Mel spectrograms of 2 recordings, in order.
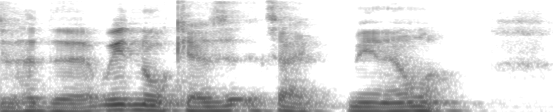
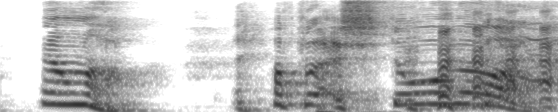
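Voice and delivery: very high, shrill, long drawn-out hollered shout; 7 dB louder than usual. Retelling calling out to someone at the counter: retelling a shout. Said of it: "and I'm shouting".

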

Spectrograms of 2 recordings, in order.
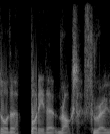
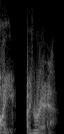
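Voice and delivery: high, half-whispered call from a distance; 9 semitones higher than usual. Retelling calling to Oryk from far away, a whisper-shout. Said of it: "I kind of whisper shout at Oryk".

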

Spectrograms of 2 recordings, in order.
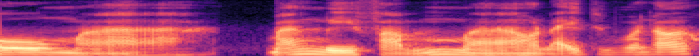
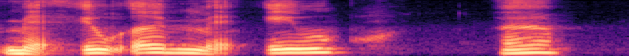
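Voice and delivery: very high, drawn-out, wheedling, whiny coaxing; 11 semitones higher, 4 dB louder than usual. Acting out someone who turns clingy once calm: mock-whiny, coaxing voice. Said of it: "nó lại nhõng nhẽo".

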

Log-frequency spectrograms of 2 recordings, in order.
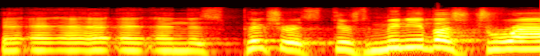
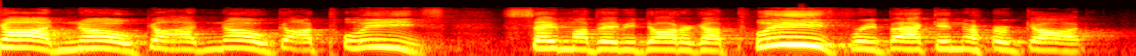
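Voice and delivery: play-acted desperate, all-out begging plea. Retelling her dad's words while someone tried CPR, imitating pleading to God. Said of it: "he's just pleading to God".

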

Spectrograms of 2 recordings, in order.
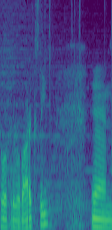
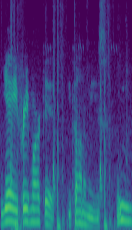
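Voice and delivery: high, fake, mock-cheery yay. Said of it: "That's sarcasm".

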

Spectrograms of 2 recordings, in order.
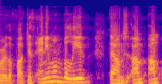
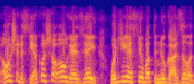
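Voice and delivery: sarcastic remark; 2 semitones higher than usual. Retelling how they answered pot shots with a joke: retelling own sarcastic joke. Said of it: "make it some kind of sarcastic joke".

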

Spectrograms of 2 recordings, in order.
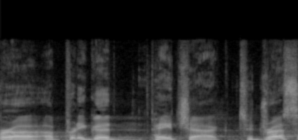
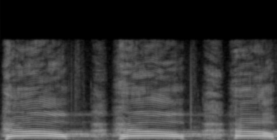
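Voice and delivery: mock, very high, shrill, loud frantic yell; 5 dB louder than usual. Telling a joke, acting out a trapped character calling out: retelling a yell for help. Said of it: "he just yells out".

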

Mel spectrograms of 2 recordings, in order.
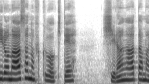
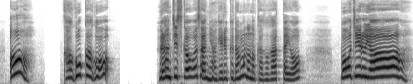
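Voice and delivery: put-on bright, amused, high, ringing young woman's cry; 6 semitones higher, 7 dB louder than usual. A narrator reads the daughter crying out after getting into the car, a sudden shout. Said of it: "それに混じってよく響く面白げな若い女の声でこう言う。 / それに混じってよく響く面白げな若い女の声でこう言う。 / それに混じってよく響く面白げな若い女の声でこう言う。".

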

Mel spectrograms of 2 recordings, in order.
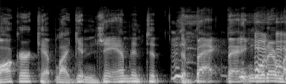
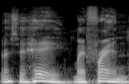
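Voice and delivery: ordinary talk

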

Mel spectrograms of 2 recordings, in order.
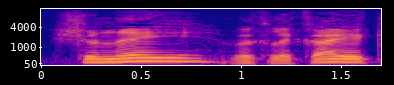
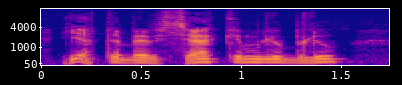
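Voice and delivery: ordinary delivery

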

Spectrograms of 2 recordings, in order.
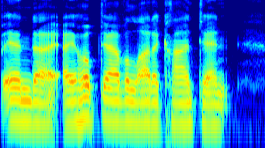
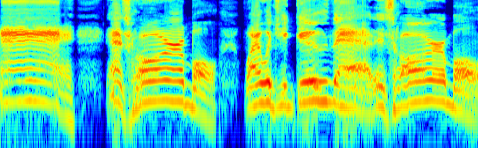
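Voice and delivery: very high, shrill, furious yell, drawn-out ah; 10 semitones higher, 10 dB louder than usual. Retelling how a woman at work reacted: imitating someone yelling furiously. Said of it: "yelling at me".

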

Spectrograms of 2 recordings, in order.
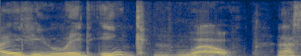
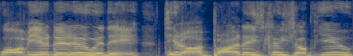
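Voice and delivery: fierce, raised, high-pitched shout; 9 semitones higher than usual. Narrator reads a salesman shaking his fist at a cringing little man: shouting. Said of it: "he shouted".

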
